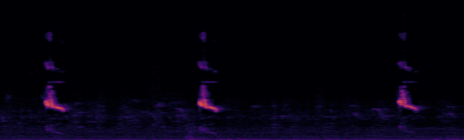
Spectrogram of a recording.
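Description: Star finch giving three thin, high, downslurred notes about two seconds apart, over a faint low hum.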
